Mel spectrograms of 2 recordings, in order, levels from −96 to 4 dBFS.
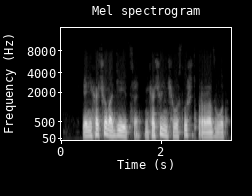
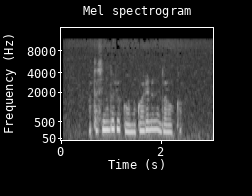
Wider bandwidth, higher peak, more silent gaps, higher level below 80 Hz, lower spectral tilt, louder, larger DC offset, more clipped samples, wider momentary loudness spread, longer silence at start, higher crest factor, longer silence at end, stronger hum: second, 3.1 kHz vs 11.5 kHz; first, -4 dBFS vs -8 dBFS; neither; first, -50 dBFS vs -58 dBFS; first, -12.5 dB/octave vs -6.5 dB/octave; about the same, -21 LUFS vs -21 LUFS; neither; neither; second, 10 LU vs 17 LU; about the same, 0.45 s vs 0.55 s; about the same, 18 dB vs 14 dB; second, 0.15 s vs 0.65 s; neither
